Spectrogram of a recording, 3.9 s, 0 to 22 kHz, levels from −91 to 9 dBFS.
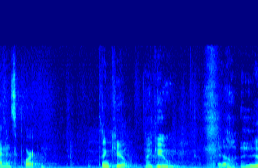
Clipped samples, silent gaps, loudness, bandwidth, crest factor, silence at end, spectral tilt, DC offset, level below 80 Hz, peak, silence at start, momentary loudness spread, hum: under 0.1%; none; -45 LUFS; 16 kHz; 20 dB; 0 s; -4.5 dB/octave; under 0.1%; -82 dBFS; -24 dBFS; 0 s; 20 LU; none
